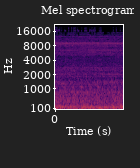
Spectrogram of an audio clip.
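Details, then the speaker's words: 1981 Chevy K10 just restarted after replacing the intake/exhaust gasket to fix an exhaust leak, warming up: steady, even low idle rumble with no ticking or puffing from the manifold, much quieter than before the repair; normal idle. "You can already tell she's much quieter, whole lot quieter than if you go back to the uh original video."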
